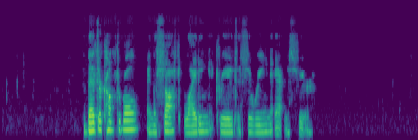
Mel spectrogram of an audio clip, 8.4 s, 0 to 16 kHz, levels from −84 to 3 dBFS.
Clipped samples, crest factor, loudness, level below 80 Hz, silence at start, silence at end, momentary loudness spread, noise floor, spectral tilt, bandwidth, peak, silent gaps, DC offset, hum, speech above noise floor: under 0.1%; 22 dB; -21 LUFS; -68 dBFS; 1.7 s; 2.15 s; 16 LU; -76 dBFS; -7 dB/octave; 10.5 kHz; 0 dBFS; none; under 0.1%; none; 55 dB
